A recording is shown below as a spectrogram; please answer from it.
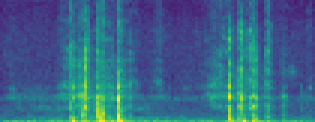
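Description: Faint handling of glossy trading cards, the cards sliding and flicking against one another, with a few soft clicks about half a second in and again around a second and a half in.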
